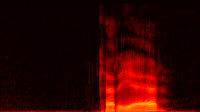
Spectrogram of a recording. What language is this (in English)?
Swedish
